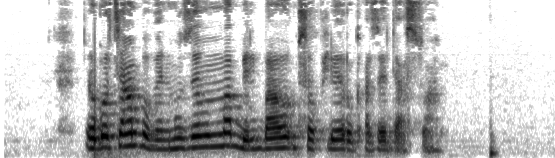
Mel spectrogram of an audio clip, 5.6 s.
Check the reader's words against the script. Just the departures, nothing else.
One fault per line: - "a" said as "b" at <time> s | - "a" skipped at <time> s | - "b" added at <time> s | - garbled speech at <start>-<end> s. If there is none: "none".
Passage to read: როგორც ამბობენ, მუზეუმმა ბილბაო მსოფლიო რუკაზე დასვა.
none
